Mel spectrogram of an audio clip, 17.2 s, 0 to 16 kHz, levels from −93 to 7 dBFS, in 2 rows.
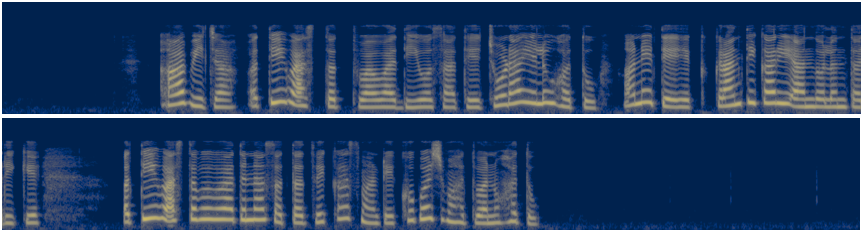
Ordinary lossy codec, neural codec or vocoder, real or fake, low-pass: none; none; real; 7.2 kHz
